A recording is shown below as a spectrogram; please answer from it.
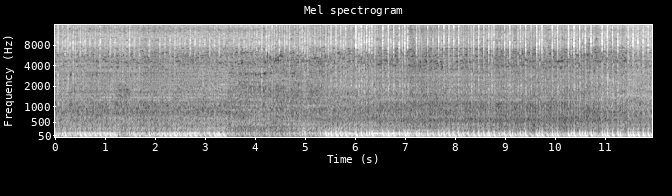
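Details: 1974 Norton Commando 850 twin fitted with un-muted silencers and a tighter header clamp seal: lumpy idle with occasional skipped or stumbling beats. Intermittent misfire heard from the left side, which also shows obvious smoke.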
